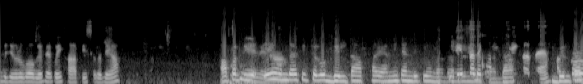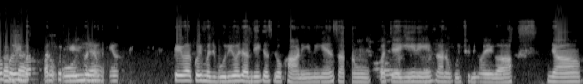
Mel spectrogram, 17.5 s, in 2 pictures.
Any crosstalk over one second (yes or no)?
yes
